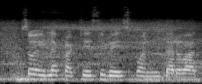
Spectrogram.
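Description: A woman talking.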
